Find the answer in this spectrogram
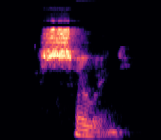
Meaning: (verb) present participle and gerund of sew; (noun) 1. The action of the verb to sew 2. Something that is being or has been sewn
- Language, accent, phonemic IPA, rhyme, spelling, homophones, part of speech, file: English, Southern England, /ˈsəʊɪŋ/, -əʊɪŋ, sewing, sowing, verb / noun, LL-Q1860 (eng)-sewing.wav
